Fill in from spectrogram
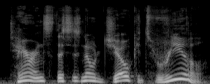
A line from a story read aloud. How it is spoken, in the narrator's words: Maya exclaimed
